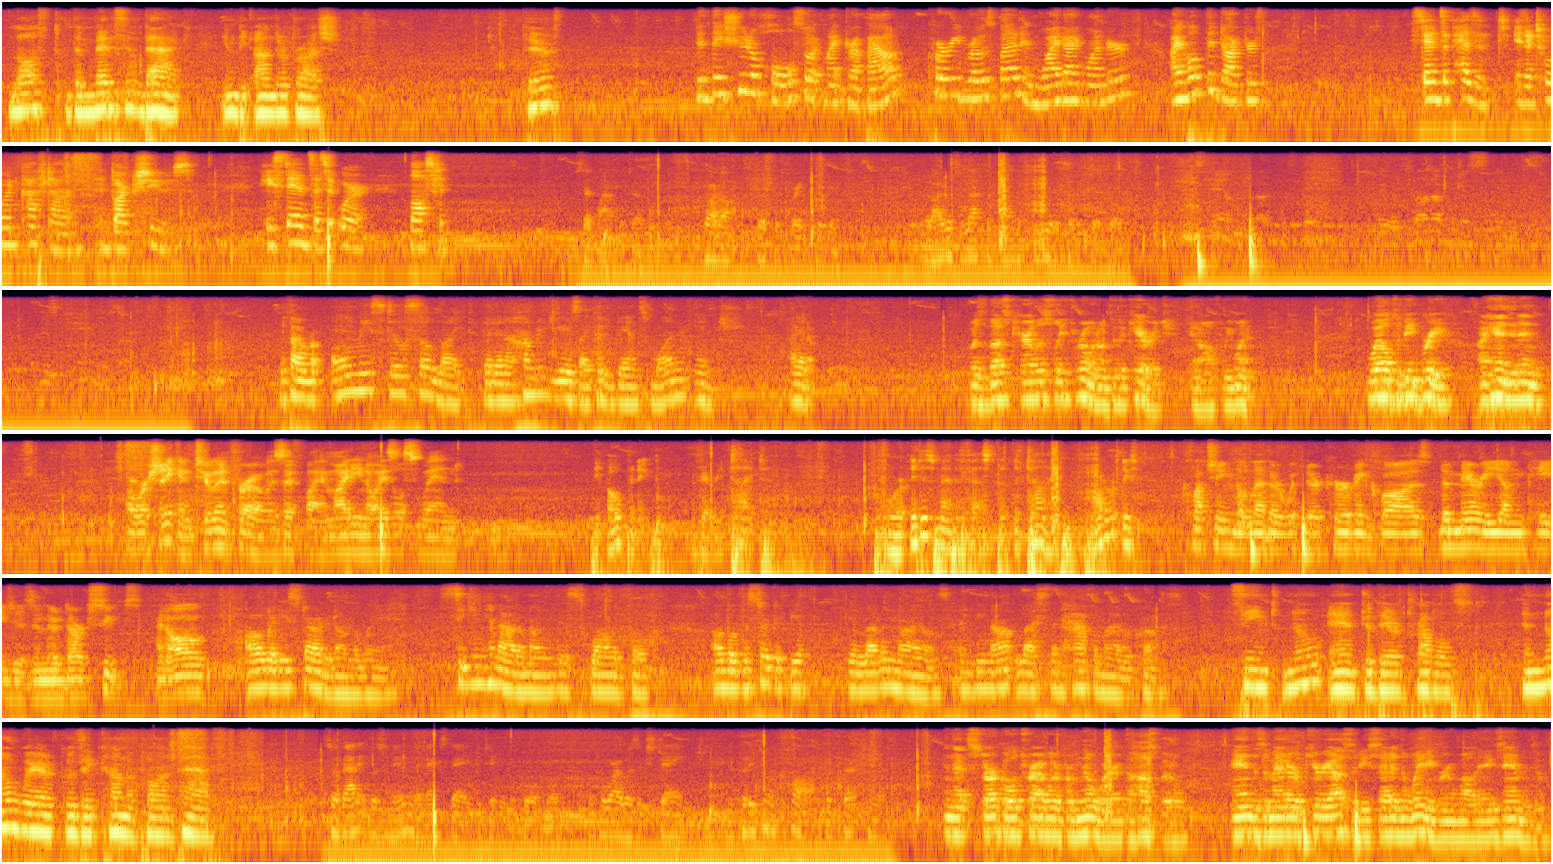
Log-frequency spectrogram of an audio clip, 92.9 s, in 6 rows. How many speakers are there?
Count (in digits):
10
